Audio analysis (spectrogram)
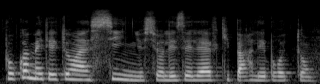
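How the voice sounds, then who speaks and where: A woman's voice: medium pitch, moderate pace, darkish tone. A woman asking polite, formal interview questions.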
